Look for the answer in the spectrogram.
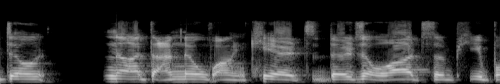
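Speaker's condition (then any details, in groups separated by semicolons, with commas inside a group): Cerebral palsy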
